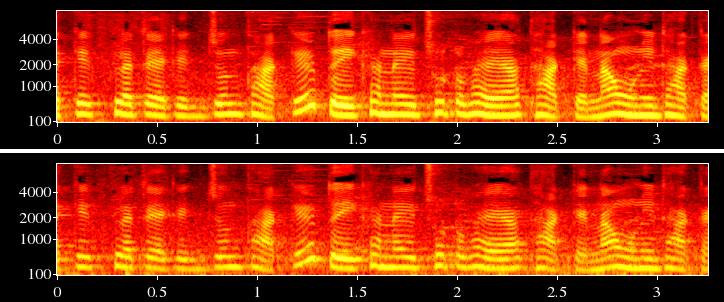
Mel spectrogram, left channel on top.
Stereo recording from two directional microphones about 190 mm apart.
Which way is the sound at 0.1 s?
15° left (ahead or behind).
